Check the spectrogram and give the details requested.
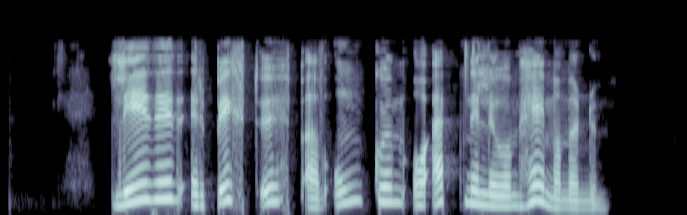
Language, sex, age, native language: Icelandic, female, 50-59, Icelandic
